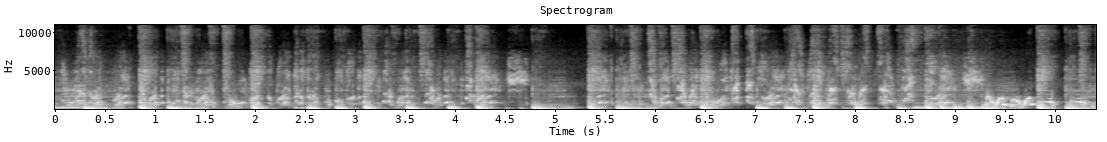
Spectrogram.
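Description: DJ scratching a record on a turntable, the sample cut into fast stuttering strokes by hand movements on the record and mixer fader, with a brief break about five seconds in.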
